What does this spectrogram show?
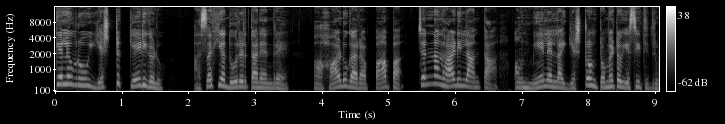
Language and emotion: Kannada, disgusted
